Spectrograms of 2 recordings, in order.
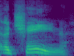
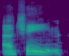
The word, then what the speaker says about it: Achane: we can wrap up here yeah uh devon a chain is how you pronounce it apparently you determine that for sure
